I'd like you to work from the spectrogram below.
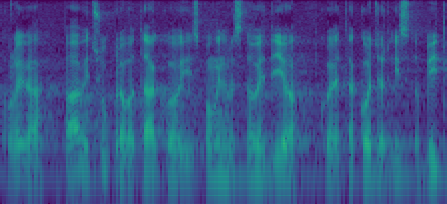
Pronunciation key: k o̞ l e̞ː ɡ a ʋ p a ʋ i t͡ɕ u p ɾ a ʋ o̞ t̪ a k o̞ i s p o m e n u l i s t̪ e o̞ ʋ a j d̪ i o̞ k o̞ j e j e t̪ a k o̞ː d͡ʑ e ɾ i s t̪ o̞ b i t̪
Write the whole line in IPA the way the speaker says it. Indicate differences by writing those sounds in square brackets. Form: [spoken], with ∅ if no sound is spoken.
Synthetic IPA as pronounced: k o̞ l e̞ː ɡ a [∅] p a ʋ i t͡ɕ u p ɾ a ʋ o̞ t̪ a k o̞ i s p o m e n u l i s t̪ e o̞ ʋ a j d̪ i o̞ k o̞ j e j e t̪ a k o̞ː d͡ʑ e ɾ i s t̪ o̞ b i t̪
